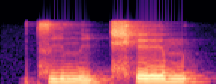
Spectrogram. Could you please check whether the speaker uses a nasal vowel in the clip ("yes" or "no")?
no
